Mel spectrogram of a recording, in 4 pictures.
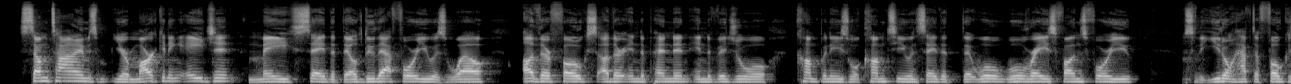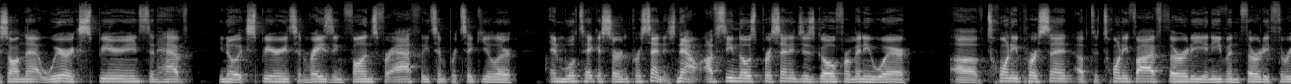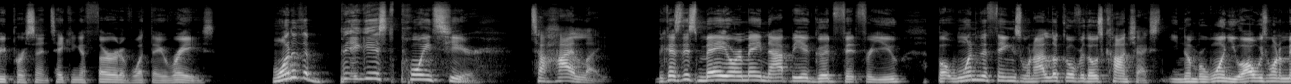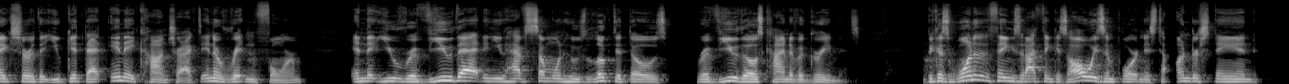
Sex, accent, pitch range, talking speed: male, American, 120-140 Hz, 195 wpm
